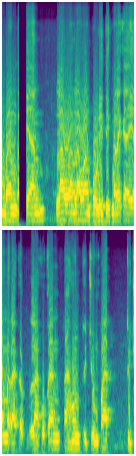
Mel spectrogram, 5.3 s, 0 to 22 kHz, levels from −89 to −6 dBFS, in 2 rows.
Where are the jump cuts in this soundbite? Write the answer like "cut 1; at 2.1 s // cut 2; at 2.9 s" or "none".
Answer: cut 1; at 0.9 s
